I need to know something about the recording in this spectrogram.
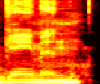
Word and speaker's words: Gaiman: We're going to try to read Neil Gaiman, as Rom says, it's pronounced.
